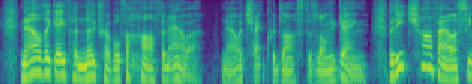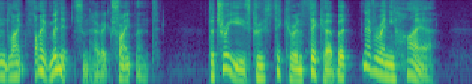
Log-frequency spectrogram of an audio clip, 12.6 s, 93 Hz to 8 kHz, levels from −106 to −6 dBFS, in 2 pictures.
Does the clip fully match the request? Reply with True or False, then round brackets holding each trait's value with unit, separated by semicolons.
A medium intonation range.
False (7.6 semitones)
